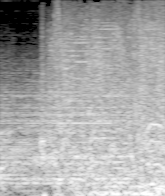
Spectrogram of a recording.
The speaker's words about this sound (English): Let me show you. White Drago sword. Laser arrows.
